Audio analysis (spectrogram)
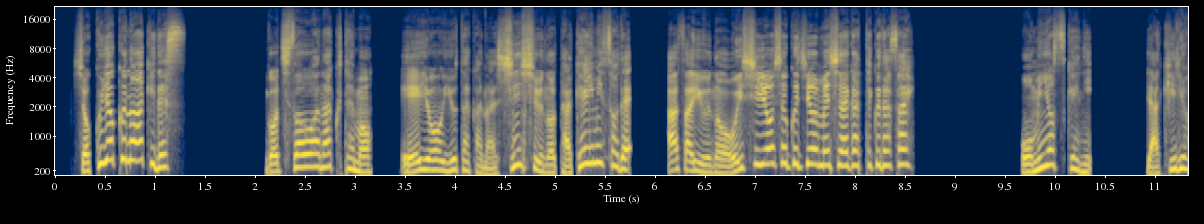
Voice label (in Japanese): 食品CM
